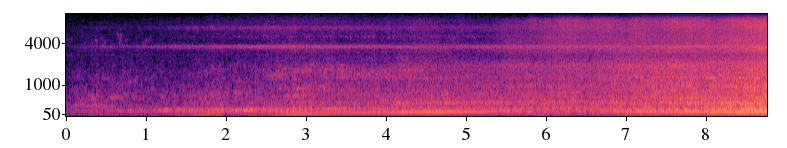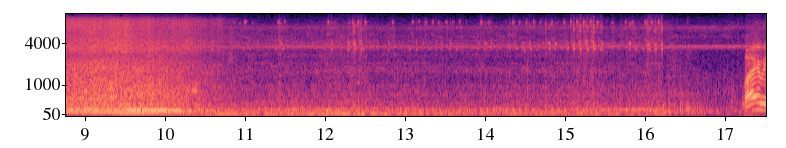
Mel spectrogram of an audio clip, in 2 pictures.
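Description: A car engine approaches with a rising hum and then idles.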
